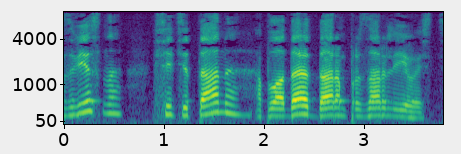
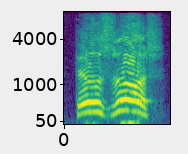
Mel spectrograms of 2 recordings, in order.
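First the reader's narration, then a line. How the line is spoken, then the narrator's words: Booming giant's voice. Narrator (Russian): прогремел титан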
